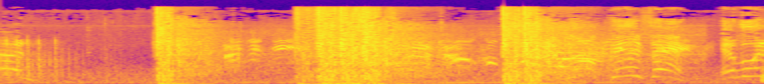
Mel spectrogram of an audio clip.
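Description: A submachine gun fires loud, short bursts.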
